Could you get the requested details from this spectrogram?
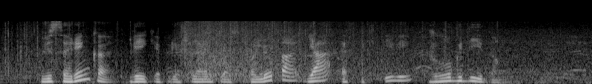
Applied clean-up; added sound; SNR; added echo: none; Bird; 12 dB; none.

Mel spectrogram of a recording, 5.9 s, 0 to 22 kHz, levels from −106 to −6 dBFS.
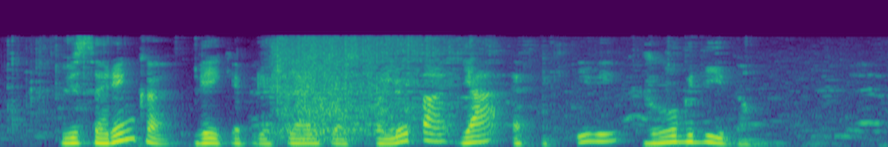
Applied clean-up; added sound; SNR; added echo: classical method log-MMSE.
